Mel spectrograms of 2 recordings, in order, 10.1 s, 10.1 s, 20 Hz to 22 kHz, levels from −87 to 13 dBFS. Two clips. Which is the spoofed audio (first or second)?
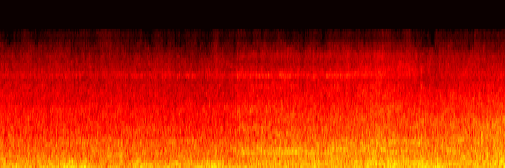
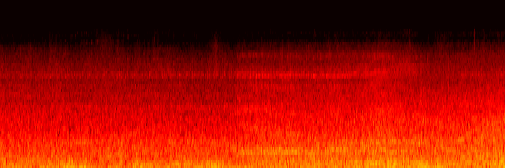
first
